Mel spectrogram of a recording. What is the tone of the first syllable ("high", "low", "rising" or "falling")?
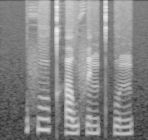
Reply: high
